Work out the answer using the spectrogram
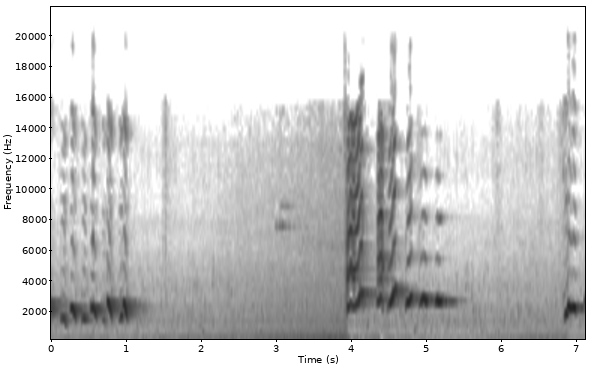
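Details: Greater green leafbird song in a tropical forest setting: bursts of rapid, warbling whistled phrases, one at the start, a louder run of quick modulated notes midway after a brief noisy swish, and a short final note.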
